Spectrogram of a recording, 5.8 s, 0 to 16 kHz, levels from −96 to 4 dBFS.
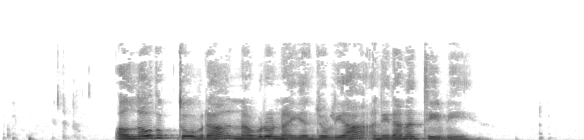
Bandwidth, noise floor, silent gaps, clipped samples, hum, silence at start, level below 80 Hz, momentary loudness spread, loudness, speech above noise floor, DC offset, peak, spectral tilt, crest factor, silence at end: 10.5 kHz; -78 dBFS; none; under 0.1%; none; 1.15 s; -64 dBFS; 8 LU; -22 LUFS; 56 dB; under 0.1%; -6 dBFS; -7.5 dB/octave; 18 dB; 1.15 s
